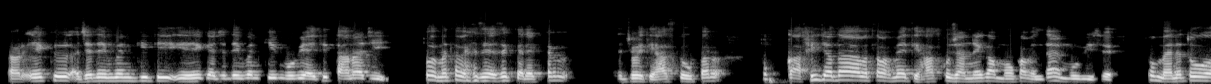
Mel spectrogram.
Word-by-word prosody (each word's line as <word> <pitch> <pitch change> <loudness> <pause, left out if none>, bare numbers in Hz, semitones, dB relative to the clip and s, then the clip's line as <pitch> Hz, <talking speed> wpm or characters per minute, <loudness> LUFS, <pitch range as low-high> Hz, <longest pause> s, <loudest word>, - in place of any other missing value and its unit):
और 130 - -3
एक 165 +2 -2 0.2
अजय 150 +1 +1
देवगन 165 0 +2
की 170 0 +3
थी 330 -1 +6 0.3
एक 150 0 -2
अजय 140 0 -5
देवगन 145 +1 0
की 150 -1 +2
मूवी 140 +1 +2
आई 125 - +3
थी 175 - +1
तानाजी, 140 -2 0 0.4
तो 205 -3 +2
मतलब 175 +2 +1
ऐसे-ऐसे 170 0 +2
करैक्टर 150 +7 -2 0.6
जो 145 +3 +2
इतिहास 125 -1 -1
के 145 - +2
ऊपर 150 +5 0 0.5
तो - - -5 0.2
काफ़ी 210 +2 -1
ज़्यादा 205 -1 +2
मतलब 180 -1 0
हमें 170 +2 0
इतिहास 140 -4 -3
को 170 - +1
जानने 145 +1 0
का 165 -1 +1
मौका 140 +1 -2
मिलता 125 +7 -1
है 175 - -1
मूवी 130 -3 -1
से, - - -1
तो 445 - -7
मैंने 145 +2 +2
तो 185 - +5
155 Hz, 195 wpm, -11 LUFS, 140-175 Hz, 0.6 s, थी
